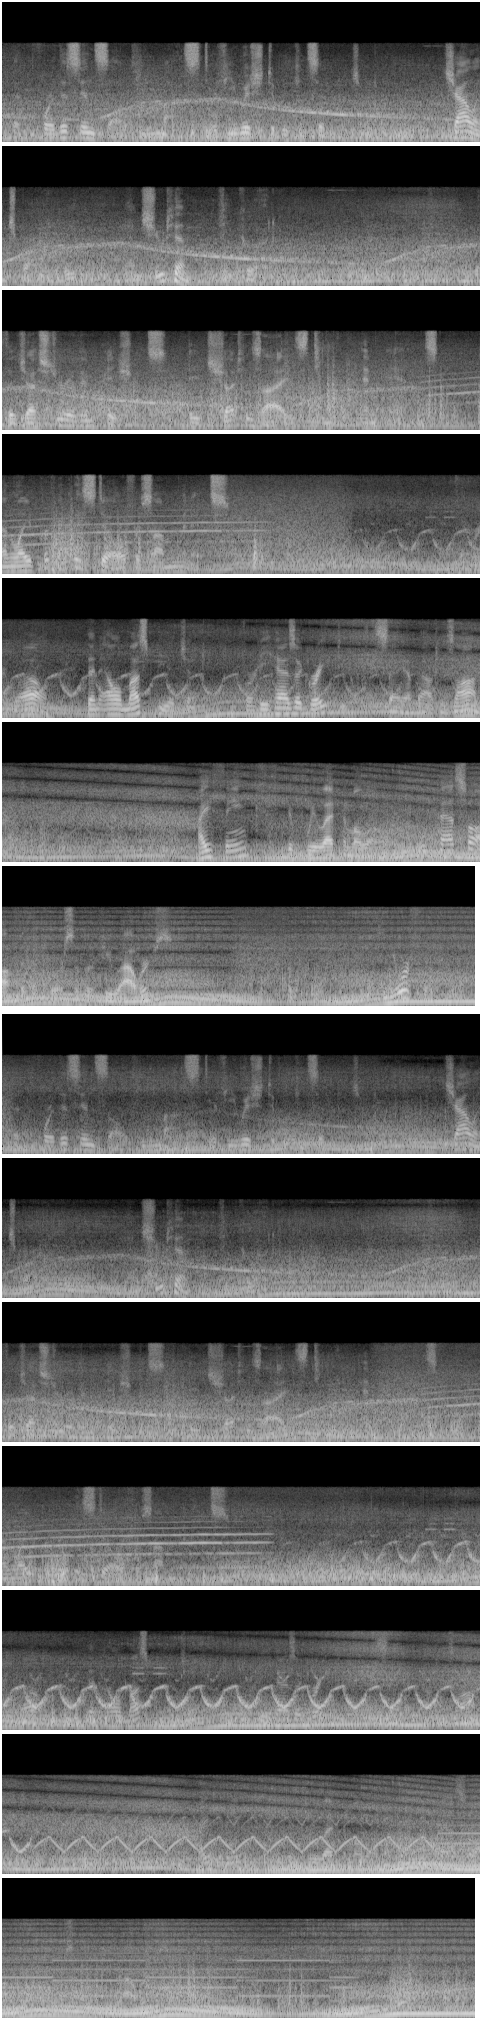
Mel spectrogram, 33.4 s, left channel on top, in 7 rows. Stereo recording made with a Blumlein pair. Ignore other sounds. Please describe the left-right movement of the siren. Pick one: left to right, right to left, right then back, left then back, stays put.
left to right.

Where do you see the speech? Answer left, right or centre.
left.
